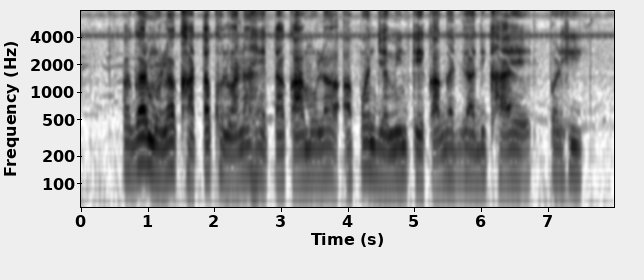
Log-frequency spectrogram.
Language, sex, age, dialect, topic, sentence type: Chhattisgarhi, male, 18-24, Central, banking, question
